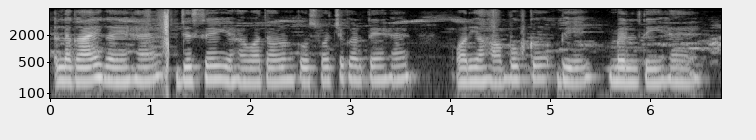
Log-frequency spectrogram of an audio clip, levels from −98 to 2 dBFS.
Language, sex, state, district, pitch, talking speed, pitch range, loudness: Hindi, female, Rajasthan, Bikaner, 195 Hz, 145 wpm, 185-205 Hz, -23 LUFS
